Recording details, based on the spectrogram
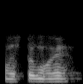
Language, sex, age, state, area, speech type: Sanskrit, male, 18-30, Rajasthan, urban, conversation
